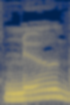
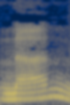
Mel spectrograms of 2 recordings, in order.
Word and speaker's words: nun: That's noon. That's not none. That's noon.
